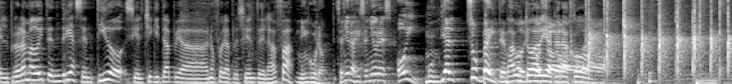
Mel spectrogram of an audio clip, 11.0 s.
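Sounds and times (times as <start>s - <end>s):
speech: 0.0s - 9.2s
people clapping hands: 8.4s - 10.9s.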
